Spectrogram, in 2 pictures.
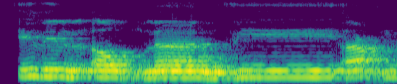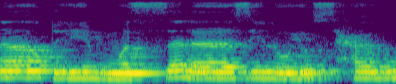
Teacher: فی اعناقہم میں فی میں مد منفصل ہے، یا مدہ کے بعد دوسرے کلمے میں حمزہ آنے کی وجہ سے. حمزہ اقصی حلق سے عین وسط حلق سے ادا کریں گے اور عین ساکن پہ اظہار ہوگا. نون کو دو حرکات لمبا کریں گے، قاف پر ہے، ہا اقصی حلق سے نکالیں گے اور میم ساکن پہ اظہار شفوی ہے.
